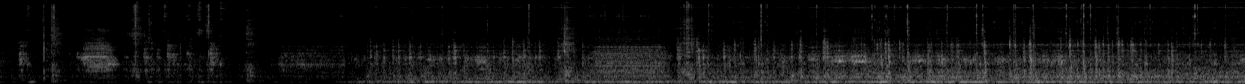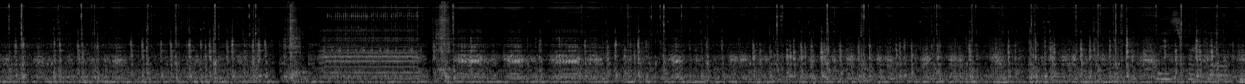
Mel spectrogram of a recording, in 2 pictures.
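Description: Cricut cutting machine calibrating and then cutting stickers, giving a busy mechanical whir with clicks, ratcheting and motor buzzing that starts after a few seconds and runs steadily, close and fairly quiet, with a person talking over it at points.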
